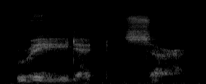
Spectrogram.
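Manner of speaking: low, trembling voice. Narrator reads Mister Peggotty asking the narrator to read to him: low, shivering voice. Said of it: "he said in a low, shivering voice".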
